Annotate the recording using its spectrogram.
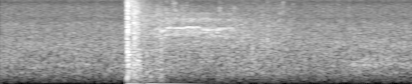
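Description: A single pistol shot rings out sharply and echoes away.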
